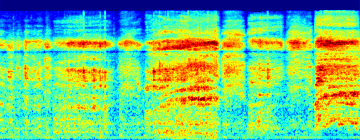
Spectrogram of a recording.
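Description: A man's voice making rough, growling animal noises for an alligator hand puppet, loudest in two stretches: one about two seconds in lasting about a second, and a shorter one near the end.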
